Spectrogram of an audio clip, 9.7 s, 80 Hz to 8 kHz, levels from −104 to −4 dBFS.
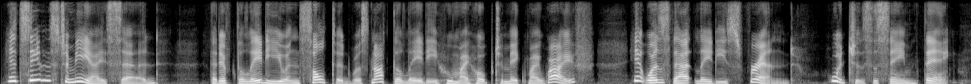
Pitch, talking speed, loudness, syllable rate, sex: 205 Hz, 205 wpm, -19 LUFS, 4.6 syllables/s, female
